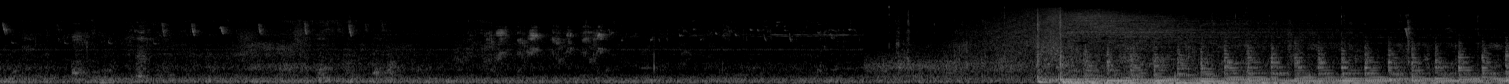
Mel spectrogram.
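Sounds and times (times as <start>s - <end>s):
small birds chirping: 0.0s - 8.7s, 12.6s - 15.0s
low steady background noise: 0.0s - 15.0s.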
